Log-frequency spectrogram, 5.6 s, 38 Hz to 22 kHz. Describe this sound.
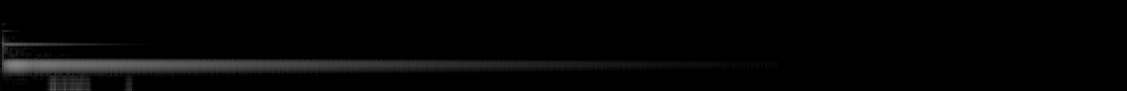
Sample Information:
Instrument: Marimba
Technique: Hit (Standard Mallets)
Dynamic: mf
Note: B3 (MIDI Note 59)
RR Nr.: 1
Mic Pos.: Main/Mids
Sampled hit of a marimba in a concert hall, using a stereo pair of Rode NT1-A's used as mid mics.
